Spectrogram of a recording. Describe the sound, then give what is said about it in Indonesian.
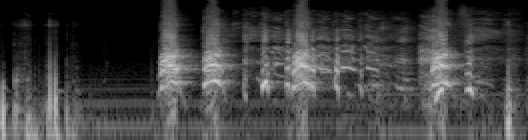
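A person imitates a dog, giving a rapid run of loud barks and yips, several bursts in quick succession with brief pauses between them. “Lu gak tau kan gonggongan gue mirip sama anjing.”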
